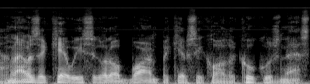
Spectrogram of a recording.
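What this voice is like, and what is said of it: North Jersey accent. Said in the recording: “North Jersey ... hearing your accent”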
